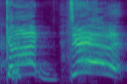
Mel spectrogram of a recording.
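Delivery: high, slow angry shout; frustrated shout. Real, not acted. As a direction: yell it out in defeat. Losing the guessing game again.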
